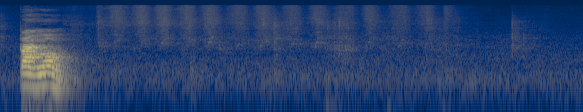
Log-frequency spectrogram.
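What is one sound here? A man rubs his hands together briskly.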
